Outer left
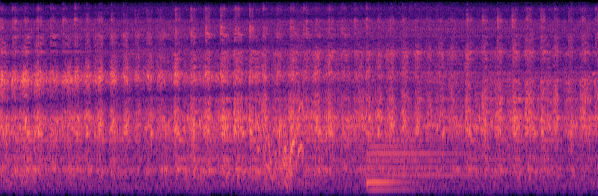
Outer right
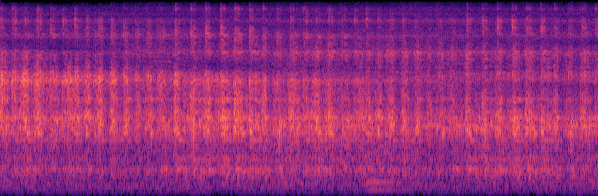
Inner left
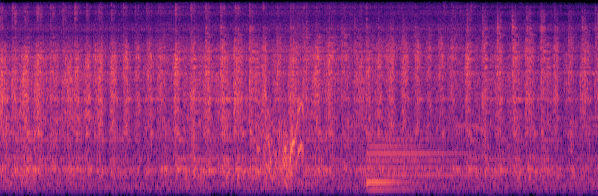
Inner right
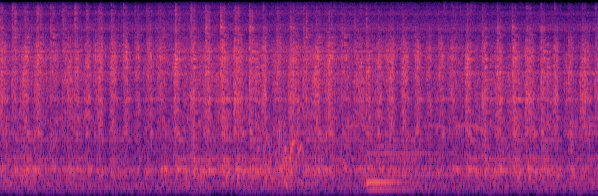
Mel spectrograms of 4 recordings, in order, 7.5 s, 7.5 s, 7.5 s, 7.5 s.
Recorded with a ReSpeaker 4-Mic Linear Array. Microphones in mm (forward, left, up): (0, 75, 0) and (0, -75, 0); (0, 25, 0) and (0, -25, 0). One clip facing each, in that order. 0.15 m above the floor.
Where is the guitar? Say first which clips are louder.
Outer left 3 dB, inner left 3 dB; 70° left (ahead or behind).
